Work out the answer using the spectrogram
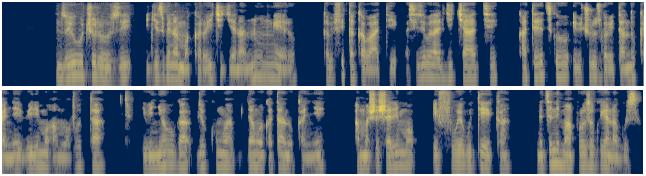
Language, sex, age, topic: Kinyarwanda, male, 18-24, finance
